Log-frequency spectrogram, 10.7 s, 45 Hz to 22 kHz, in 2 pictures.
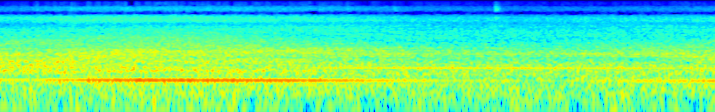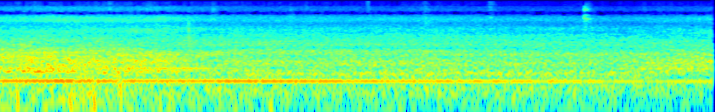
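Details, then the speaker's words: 2018 Mercedes-AMG C63 S just shut off after high transmission temperatures from a punctured, coolant-leaking radiator: the after-run cooling fan keeps a steady, even roar far louder than normal. "I know you guys can hear this now and on these AMG's there's always a fan that's running like right after you shut the car off but yeah it's it's just way too loud"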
